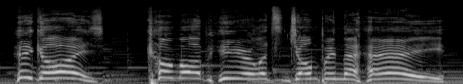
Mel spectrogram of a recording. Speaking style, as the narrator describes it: he called out

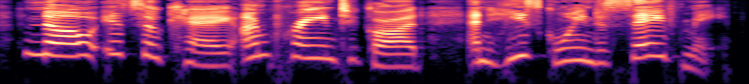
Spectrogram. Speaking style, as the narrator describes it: The stranded fellow shouted back

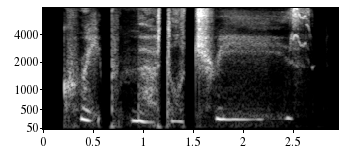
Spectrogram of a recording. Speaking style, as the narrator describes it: Rose whispered, wiping her eyes again

